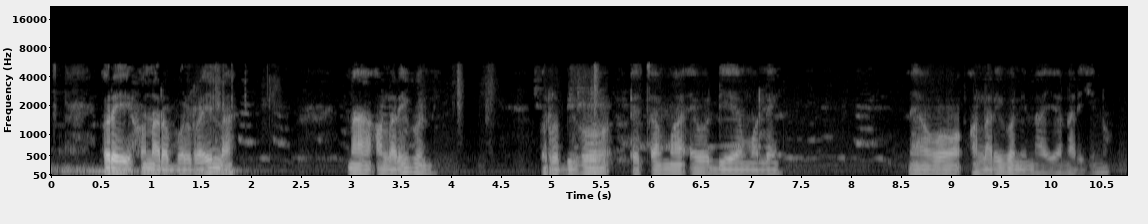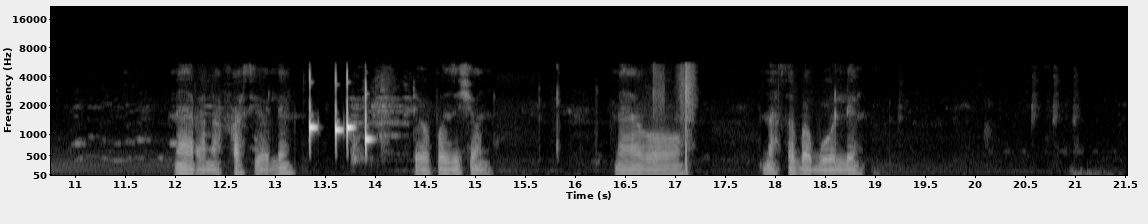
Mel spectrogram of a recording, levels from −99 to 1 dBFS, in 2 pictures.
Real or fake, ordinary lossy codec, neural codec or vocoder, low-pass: real; none; none; 5.4 kHz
